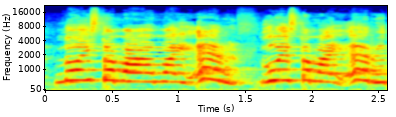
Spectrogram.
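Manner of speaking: high, loud mock panic in mixed Spanish and English; panicked broken Spanish. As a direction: plead in broken Spanish for your hair. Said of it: "je dis".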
